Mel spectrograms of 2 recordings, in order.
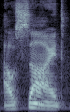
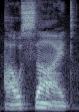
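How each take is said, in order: Both takes have the same delivery.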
